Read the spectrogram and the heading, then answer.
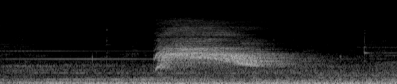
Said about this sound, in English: A blood-chilling scream came from outside, and the women and children held each other, hoping that they wouldn't have to share the same fate, and that this ordeal would soon be over.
